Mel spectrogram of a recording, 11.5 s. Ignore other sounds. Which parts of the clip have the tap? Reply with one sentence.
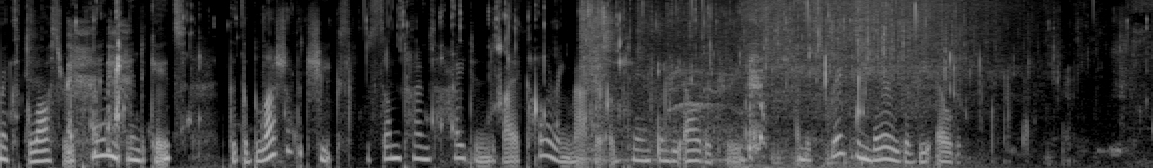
You can hear the tap from 5.8 to 11.4 s.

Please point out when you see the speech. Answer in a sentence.
You can hear the speech from 0.0 to 9.6 s.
